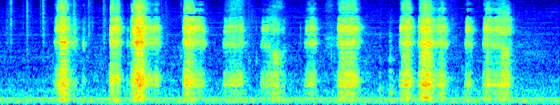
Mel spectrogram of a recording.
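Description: A squeaky pig-shaped dog toy making a rapid, irregular string of short squeaky oinks as a miniature pinscher bites and chews it.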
